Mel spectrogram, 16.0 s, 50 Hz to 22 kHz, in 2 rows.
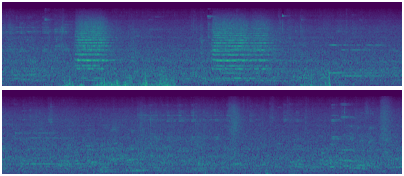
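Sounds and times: long horn blasts: 0:01.4 - 0:02.4, 0:04.1 - 0:05.6.

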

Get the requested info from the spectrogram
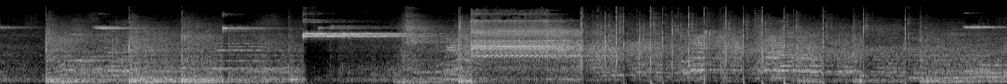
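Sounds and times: voices in a gym: 0:00.0 - 0:10.0
referee's whistle blast: 0:04.7 - 0:05.7.

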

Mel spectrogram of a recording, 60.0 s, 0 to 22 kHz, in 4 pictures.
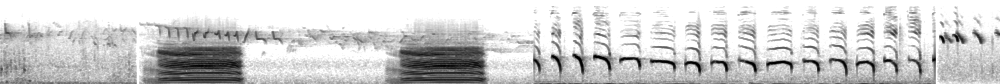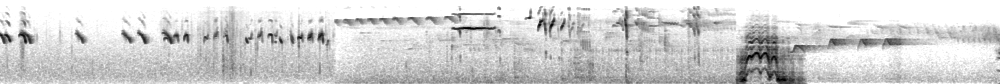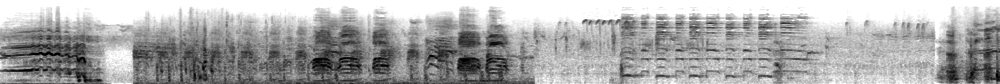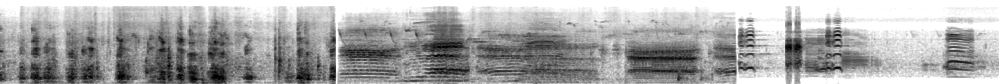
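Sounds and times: rising and falling chirping calls: 0:07.9 - 0:27.1, 0:36.0 - 0:42.5
ducks calling in chorus: 0:32.0 - 0:38.0.

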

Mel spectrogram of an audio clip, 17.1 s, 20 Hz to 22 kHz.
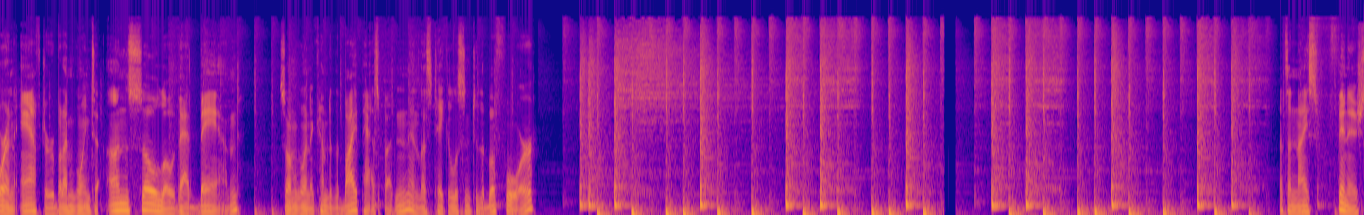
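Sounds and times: drum kit playing a beat: 0:00.0 - 0:17.0.

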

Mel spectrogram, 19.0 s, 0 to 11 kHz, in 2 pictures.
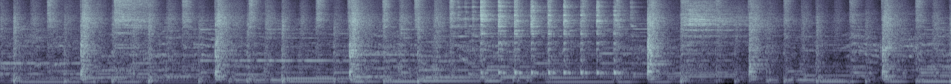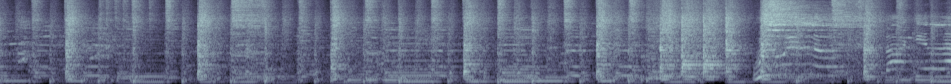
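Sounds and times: drum kit kick and snare: 0:00.0 - 0:19.0
electric bass notes: 0:00.0 - 0:19.0
electric guitar: 0:00.0 - 0:19.0.

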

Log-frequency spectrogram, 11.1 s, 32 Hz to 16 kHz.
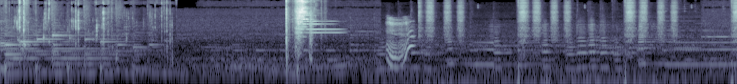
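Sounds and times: sharp metallic ding: 0:04.3 - 0:05.3.

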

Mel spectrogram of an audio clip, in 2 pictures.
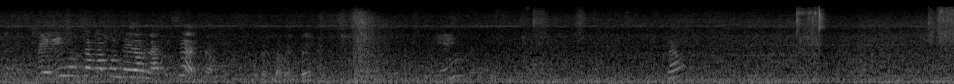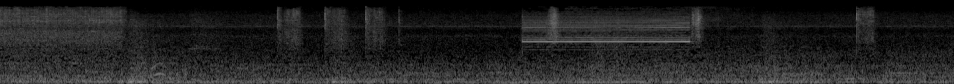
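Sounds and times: sprayers hissing: 0:09.2 - 0:11.0
short spray puffs: 0:09.2 - 0:11.6, 0:12.3 - 0:13.6, 0:16.3 - 0:18.4
high electronic whine: 0:14.7 - 0:16.7.

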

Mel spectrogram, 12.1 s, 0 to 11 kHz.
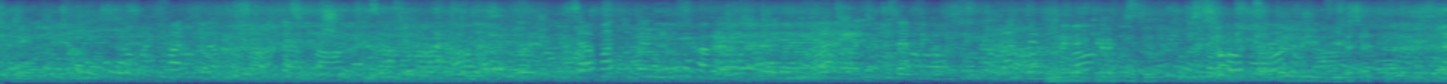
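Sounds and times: overlapping voices chattering: 0:00.0 - 0:12.0.

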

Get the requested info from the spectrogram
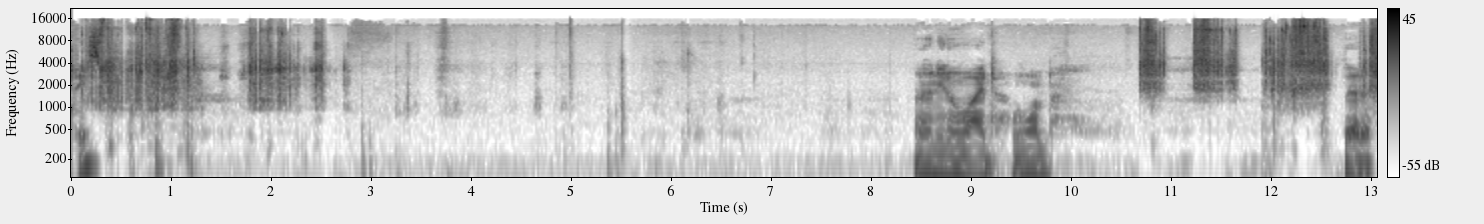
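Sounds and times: plastic pieces clattering: 0:00.0 - 0:02.8, 0:10.7 - 0:13.0.

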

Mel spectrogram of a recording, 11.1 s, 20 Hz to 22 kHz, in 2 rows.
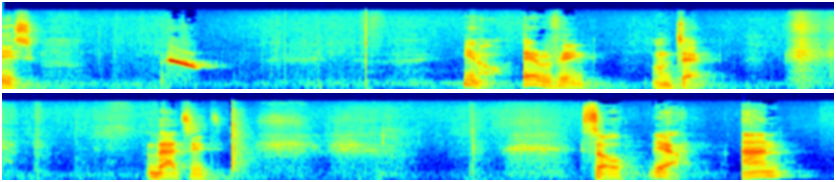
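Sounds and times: whistle gliding down: 0:01.1 - 0:01.5.

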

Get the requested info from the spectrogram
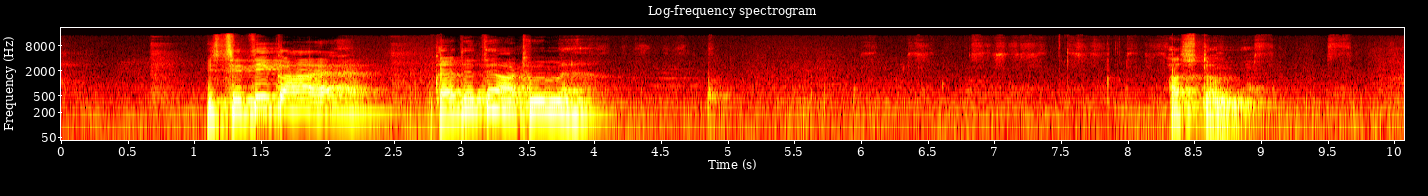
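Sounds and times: marker writing on whiteboard: 0:04.2 - 0:05.1, 0:05.9 - 0:09.8.

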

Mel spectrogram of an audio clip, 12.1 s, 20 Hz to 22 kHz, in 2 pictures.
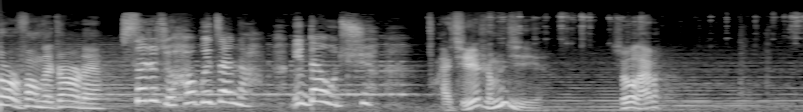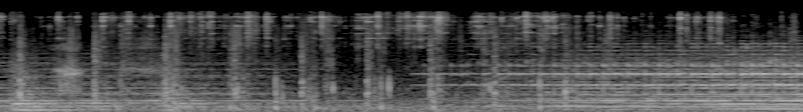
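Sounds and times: soft background music: 0:00.0 - 0:12.0
footsteps on a hard floor: 0:05.4 - 0:11.4.

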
